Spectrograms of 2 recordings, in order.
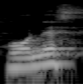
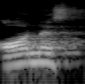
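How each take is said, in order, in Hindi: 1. शब्द की शुरुआत "h" की आवाज़ से होती है। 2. शब्द की शुरुआत स्वर की आवाज़ से होती है। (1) "हॉनेस्ट नहीं पढ़ता" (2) "ऑनेस्ट पढ़ता हूं, ह का साउंड नहीं आता"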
